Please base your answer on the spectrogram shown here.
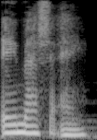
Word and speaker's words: Amise: For context, my name is written as Amise, but is pronounced as A-mesh-A.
